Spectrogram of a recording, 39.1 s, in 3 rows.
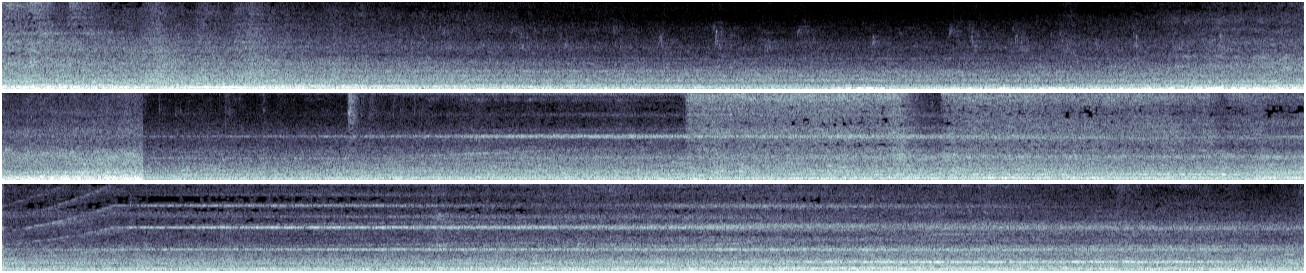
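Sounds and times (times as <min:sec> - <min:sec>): electric trains rolling rumble: 0:00.0 - 0:39.0
train motor whine: 0:17.4 - 0:39.0.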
